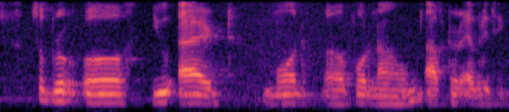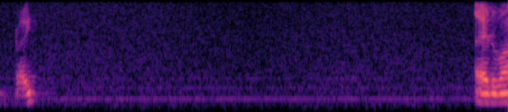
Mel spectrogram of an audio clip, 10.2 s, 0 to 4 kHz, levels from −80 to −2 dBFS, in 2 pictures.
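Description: No technical faults can be heard in this speech at any point.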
